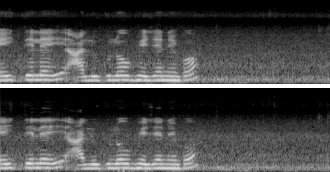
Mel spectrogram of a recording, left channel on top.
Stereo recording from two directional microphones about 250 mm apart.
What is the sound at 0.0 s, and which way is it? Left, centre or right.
Speech, centre.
